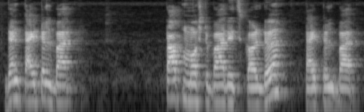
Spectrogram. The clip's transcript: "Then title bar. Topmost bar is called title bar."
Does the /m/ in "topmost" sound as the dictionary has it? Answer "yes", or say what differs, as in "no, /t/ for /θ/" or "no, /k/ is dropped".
yes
